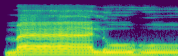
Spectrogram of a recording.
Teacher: মিম আলিফ জবর মা লাম পেশ লু হা উল্টা পেশ হু হা উপরে উল্টা পেশ আছে তাই এই হা কে ঠোঁট গোল করে এক আলিফ টেনে পড়বো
